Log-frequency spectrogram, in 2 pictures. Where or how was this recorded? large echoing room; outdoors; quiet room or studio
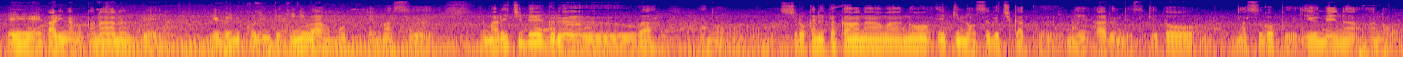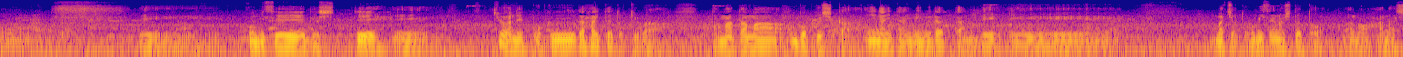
outdoors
